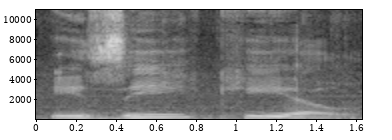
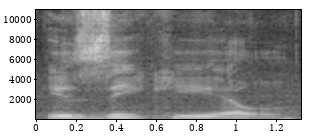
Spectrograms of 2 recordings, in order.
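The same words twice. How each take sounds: First: Very slow Ezekiel, ee-ZEE-kee-el with a clear final el. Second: Slow, careful Ezekiel, ee-ZEE-kee-el. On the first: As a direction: draw Ezekiel out syllable by syllable. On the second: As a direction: say Ezekiel slowly and clearly, every syllable. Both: Shown as a demonstration. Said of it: "please take note".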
